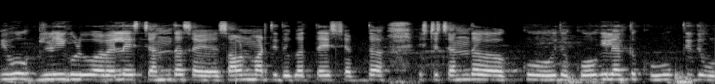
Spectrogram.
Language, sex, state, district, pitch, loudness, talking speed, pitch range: Kannada, female, Karnataka, Bellary, 220 Hz, -14 LUFS, 140 wpm, 210-230 Hz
